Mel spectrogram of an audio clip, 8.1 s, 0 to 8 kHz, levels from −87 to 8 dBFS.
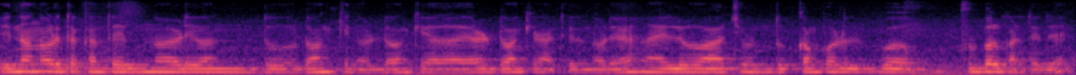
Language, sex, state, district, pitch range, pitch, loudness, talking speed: Kannada, male, Karnataka, Dakshina Kannada, 130-140 Hz, 135 Hz, -27 LUFS, 150 wpm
